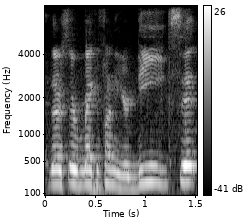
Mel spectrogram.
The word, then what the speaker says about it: Dixit: They're making fun of your Dixit. It's technically Dixit because it's a long I sound, and it's Latin.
